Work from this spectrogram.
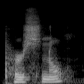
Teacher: So personal, the stress is on the first syllable.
